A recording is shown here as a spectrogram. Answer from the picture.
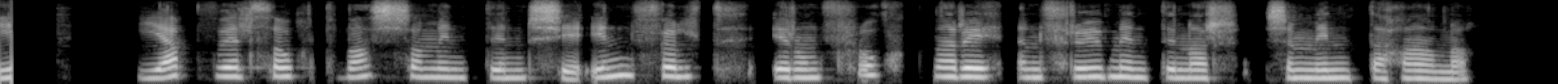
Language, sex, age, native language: Icelandic, female, 20-29, Icelandic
